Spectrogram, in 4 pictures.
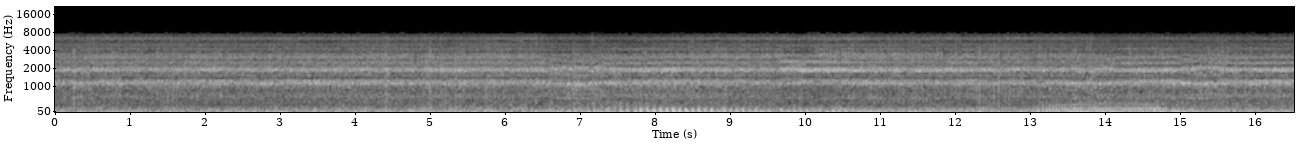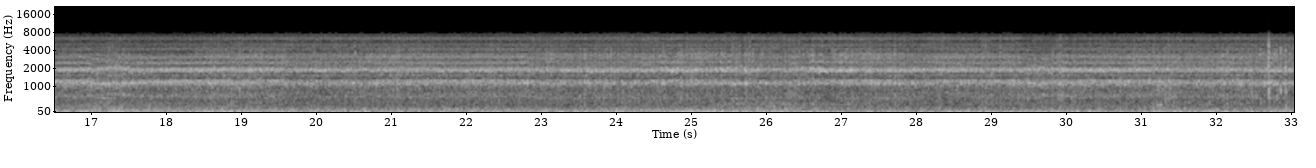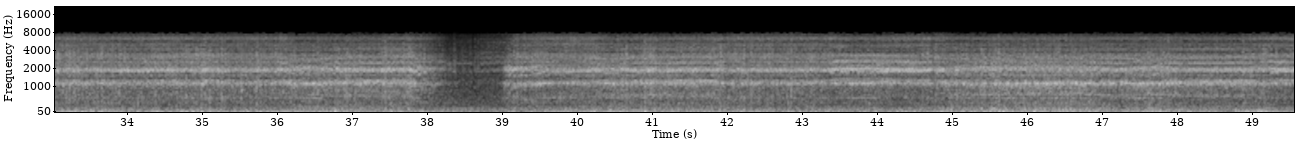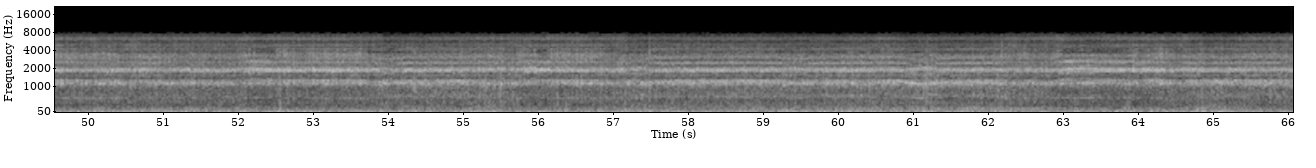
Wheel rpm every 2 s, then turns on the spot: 160, 160, 160, 160, 160, 160, 160, 160, 160, 160, 160, 160, 160, 160, 160, 160, 160, 160, 160, 60, 160, 160, 160, 160, 160, 160, 160, 160, 160, 160, 160, 160, 160.
none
